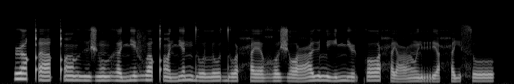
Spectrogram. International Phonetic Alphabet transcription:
ə˞˦ qʼ ɛ˨˦ qʼ ɔ̃˧ ɣ ɨ˨ ʒ õ˧ ɣ ɐ˧ nʲ ɛ˦ v o˧ qʼ ɔ̃˨ nʲ ɐ˦ n d o˧ l o˦ d o˧ ħ ɛ˧ ʁʷ ə˧ ʒ ɔ˨ ʕ ɨ˦ l i˨˦ nʲ ə˞˧ k ɔ˦ ħ e˨ ʕ õ˦ rʲ ɐ˧ ħ i˧ s o˦

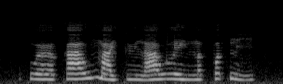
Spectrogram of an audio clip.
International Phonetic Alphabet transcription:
kʷ œː˨˩ k aː˨˥ w m aː˨˩ j k yː˨˩ n aː˨˧ w l e˨ j n̪ ɐ˧ k̚ p ɐ˥ k̚ n̪ iː˨˥ k̚

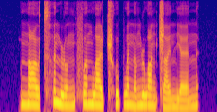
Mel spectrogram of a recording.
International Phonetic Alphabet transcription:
n̪ ɑ˥˧ ʊ̯ t͡sʰ ə˥˩ n ɻ ʊ˧˥ ŋ f ɤ˥ n̪ w a˥˧ ɪ̯ ʈ͡ʂʰ u˥˧ p w ə˥˩ n ɤ˥ ŋ ɻ w ɑ˥˩ ŋ ʈ͡ʂ a˧˥ ɪ̯ n̪ j ɛ˧˥ n

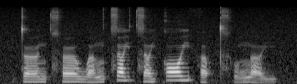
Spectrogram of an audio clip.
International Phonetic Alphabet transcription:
t̪ œː˧ n t͡sʰ œː˧ w ɐ˨˥ ŋ t͡s ɐ˥ j t͡s ɐ˧ j k ɔː˥ j h ɐ˨ p̚ t͡sʰ ʊ˨˥ ŋ ɐ˨ j

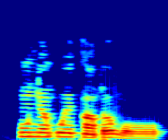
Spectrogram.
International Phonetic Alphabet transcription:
ũ˧ ɲ ɛ̃˧ kʷ eː˧ k ã˧ p ɾ ə˦ v oː˨

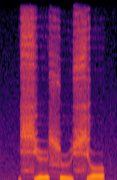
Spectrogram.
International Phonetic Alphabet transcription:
ɕ e˧˩ ɬ ʉ˥˨ ɕ ʌ˧˩˧

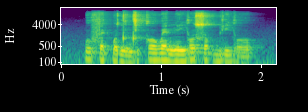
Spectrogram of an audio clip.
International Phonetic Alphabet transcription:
k͡p u˦ f ɛ˧ k͡p o˧ d ĩ˨ d i˧ k o˦ w ɛ˦˨ n ĩ˧ j o˦ s o˧ ɡ͡b i˦ j o˧

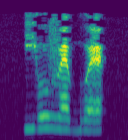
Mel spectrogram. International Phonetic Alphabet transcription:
j o v æ ɡʷ æ

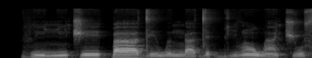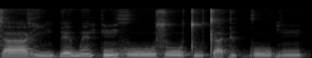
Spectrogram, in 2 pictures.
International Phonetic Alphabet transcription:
v ĩ˦˨ ɲ ĩ˧ t͡ʃ eː˧ k͡p aː˦ d e˨ w ə˧ ŋ a˨ d ɛ˧ ɡ͡b i˨ l ɔ̃˦ w ã˨˦ t͡ʃ o˨ z aː˧ ɣ ĩ˨ ɡ͡b ɛ˨ w ɛ̃˨ k ũ˦ ɣ oː˧ z oː˦ t u˧ t a˨ ɗ ɨ˧ ɡ͡b oː˦˨ ɡ ũ˧

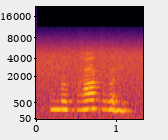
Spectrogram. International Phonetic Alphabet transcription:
ŋ ə bʱ a ɡʱ ə n

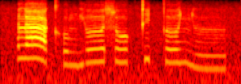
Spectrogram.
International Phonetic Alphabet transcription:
l aː˥˨ kʰ o˩ ŋ j ɤː˧ s oː˧ k̚ t̪ i˥˨ t̚ t̪ ɤː˧ ɲ ɯː˩

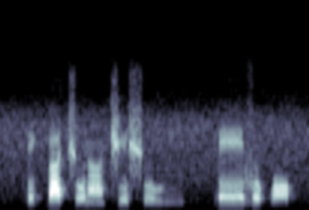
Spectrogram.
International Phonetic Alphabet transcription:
ɾ e˨ ɡ͡b a˦ t͡ʃ o˨ ɾ ã˨ t͡ʃ ɪ˦˨ ʃ ʊ˨ β i˨ | ɾ eː˦ z ʊ˦ b ɔ˨

